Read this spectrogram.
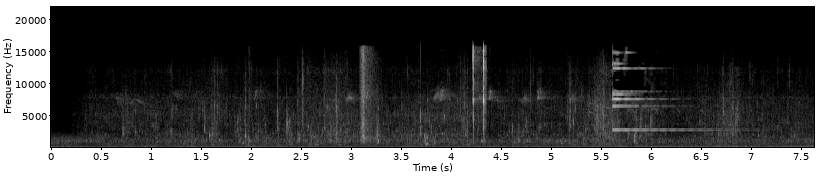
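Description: Kayak paddles splash softly in calm water.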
